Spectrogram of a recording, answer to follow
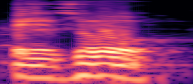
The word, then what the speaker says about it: Peugeot: Terus Peugeot, nah itu kan bacanya susah, tapi itu kalau untuk orang karena itu merek dari Prancis, itu kalau orang Prancis sebutnya Peugeot ya.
